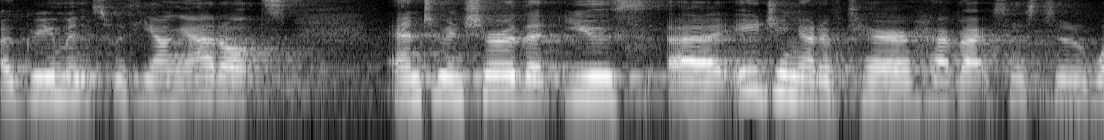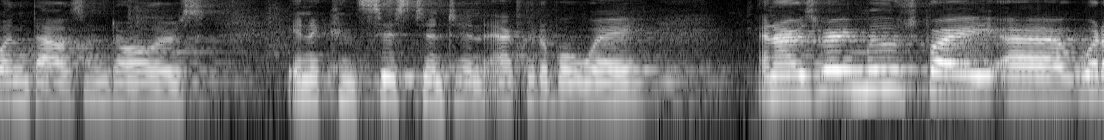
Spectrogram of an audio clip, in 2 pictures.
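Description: A woman speaks at a moderate pace. There is audible room echo and light background noise. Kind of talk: formal speech in a legislature. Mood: earnest, moved. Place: hall. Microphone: podium.

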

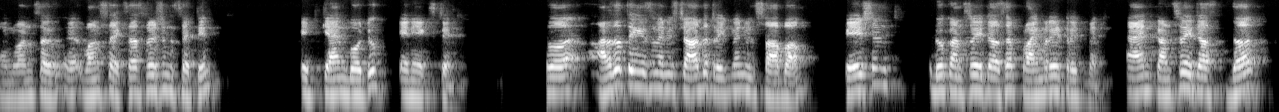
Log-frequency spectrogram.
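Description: A man at a fairly quick pace with ordinary pitch variation, against a quiet background. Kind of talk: lecture. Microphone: webcam.

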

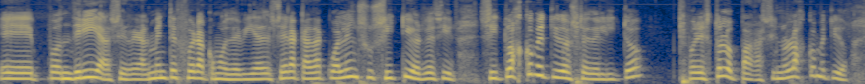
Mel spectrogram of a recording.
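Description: A woman with a dark, mellow tone and a fairly high voice speaks at a fairly quick pace with ordinary pitch variation against a quiet background. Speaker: radio host. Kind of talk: panel discussion. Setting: radio studio. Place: studio. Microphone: studio mic.

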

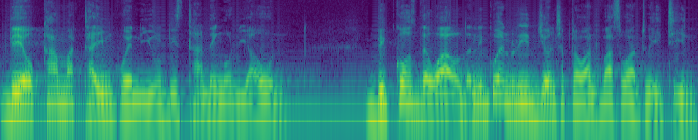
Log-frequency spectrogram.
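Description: With music in the background, a man speaks in a fairly low pitch with lively intonation. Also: moderate pace. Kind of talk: sermon. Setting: church. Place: church.

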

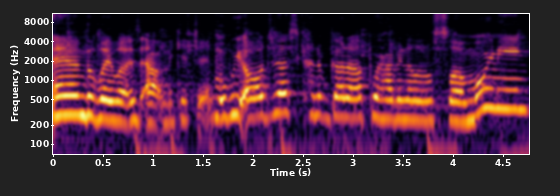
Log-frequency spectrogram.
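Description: A woman talks at a fairly quick pace with a high pitch and ordinary pitch variation. Faint background noise sits behind her.

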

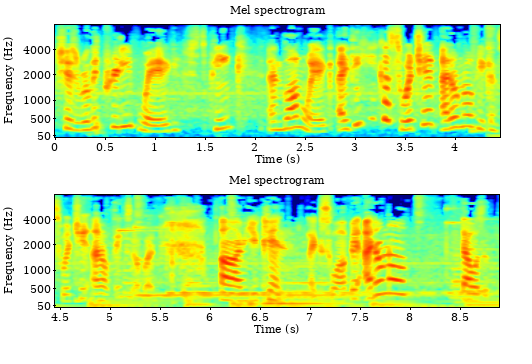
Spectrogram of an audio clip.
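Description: Clear music plays in the background. A woman speaks at a fairly quick pace, with big swings in loudness. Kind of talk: casual haul vlog chat. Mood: excited. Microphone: phone near.

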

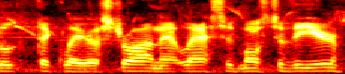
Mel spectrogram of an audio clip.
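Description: Light background noise sits under a man's voice, which sounds dry with no echo. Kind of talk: casual vlog tutorial. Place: garden.

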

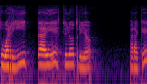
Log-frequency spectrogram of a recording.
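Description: A woman at a moderate pace with ordinary pitch variation. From Puerto Rico (Ponce, San Germán); Puerto Rico. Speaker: actress and singer; actress. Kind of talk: interview. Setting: studio. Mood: relaxed, storytelling. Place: studio. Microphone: studio mic.

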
